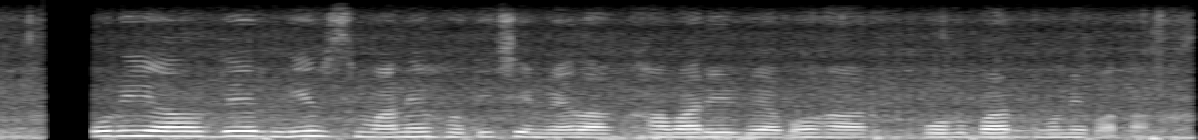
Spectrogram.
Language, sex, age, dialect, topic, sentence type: Bengali, female, 18-24, Western, agriculture, statement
